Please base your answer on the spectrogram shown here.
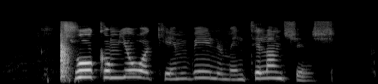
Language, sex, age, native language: Icelandic, male, 11, Icelandic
